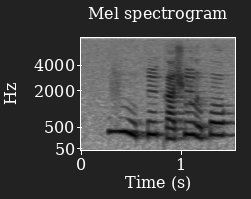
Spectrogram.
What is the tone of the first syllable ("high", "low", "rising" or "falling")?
falling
